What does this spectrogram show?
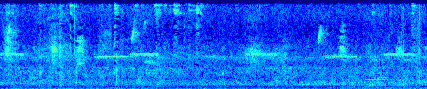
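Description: Near silence, with short, faint high chirps now and then from small birds.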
